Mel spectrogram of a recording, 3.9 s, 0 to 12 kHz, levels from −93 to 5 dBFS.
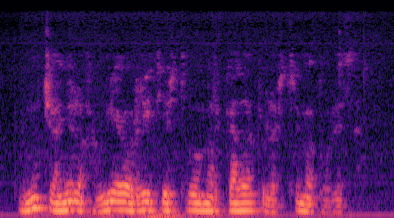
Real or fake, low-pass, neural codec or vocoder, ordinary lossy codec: real; 9.9 kHz; none; Opus, 64 kbps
